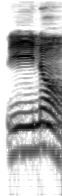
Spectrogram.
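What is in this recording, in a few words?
"lino", Malay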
